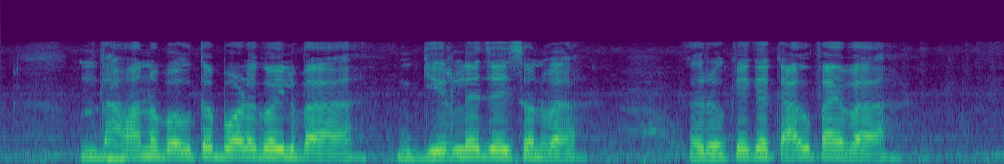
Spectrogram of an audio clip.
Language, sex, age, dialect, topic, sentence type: Bhojpuri, male, 18-24, Northern, agriculture, question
